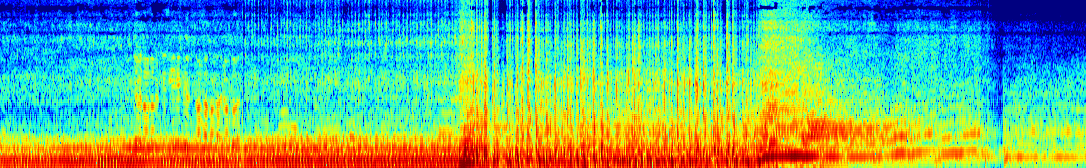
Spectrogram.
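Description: Drag-racing motorcycle engine held at a steady high idle on the start line, then launching about four and a half seconds in with a sharp rise in pitch and running hard. Its note jumps up again near eight seconds as it shifts, then fades away down the track.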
